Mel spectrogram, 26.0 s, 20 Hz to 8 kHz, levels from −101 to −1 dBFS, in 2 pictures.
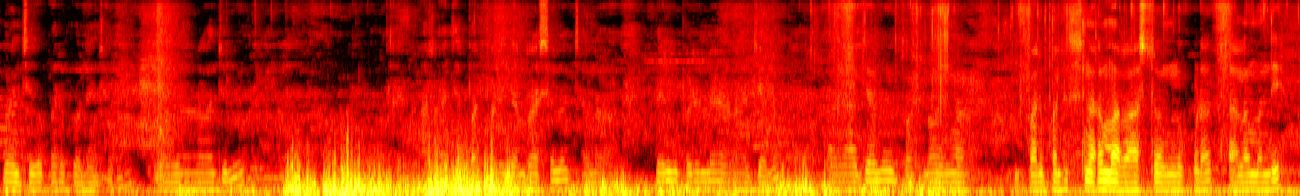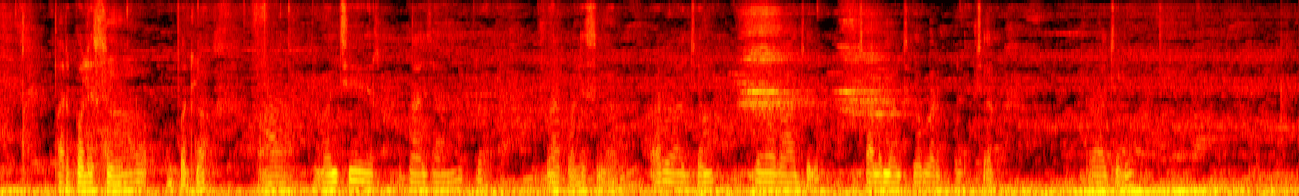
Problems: none marked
